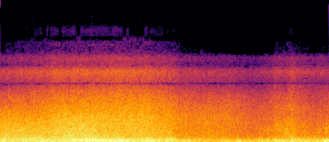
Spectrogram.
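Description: Strong wind roars across the exposed coast at Kilnsea, with surf rushing underneath; the gusting is loud and steady, easing slightly partway through.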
